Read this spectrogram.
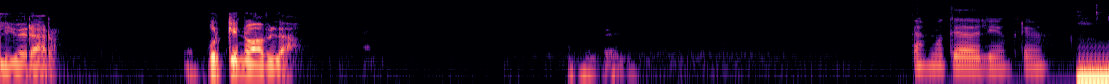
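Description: A man talks over an online call.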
